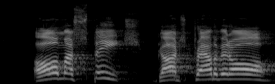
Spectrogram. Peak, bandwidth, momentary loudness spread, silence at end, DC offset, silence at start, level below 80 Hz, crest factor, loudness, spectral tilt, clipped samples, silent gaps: -14 dBFS; 18.5 kHz; 10 LU; 0 s; under 0.1%; 0.35 s; under -90 dBFS; 18 dB; -30 LUFS; -0.5 dB/octave; under 0.1%; none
